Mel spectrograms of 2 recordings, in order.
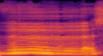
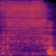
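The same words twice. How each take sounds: First: The th sound is voiced, with buzzing. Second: The th sound is voiceless, without buzzing. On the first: "it's voiced, so it's like a th sound" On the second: "and if it's at the end, it's a th sound"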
